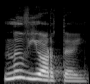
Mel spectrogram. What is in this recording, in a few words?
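"нывъёртӧй", Komi, female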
